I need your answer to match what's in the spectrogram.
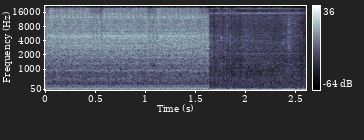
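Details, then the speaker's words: BMW M6 S63 twin-turbo V8 with random multiple-cylinder misfire and flashing check engine light: lumpy, shaking idle with a pulsing low thump before the engine stops; coil six has no control signal from the ECU, misfire later traced to fuel injectors. "Okay, and as you can see, we have control on one of the wires, but on the other we don't have none. And yes, the engine is shaking for sure."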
